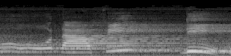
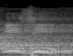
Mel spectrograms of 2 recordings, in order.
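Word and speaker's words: في دين: Fi di Nah itu Dal dinya itu Dal bukan Fizi tapi Fi di ya Bu ya karena Dal ya Bu ya fiillahi afwaja 1 2 3 waritanadahiwaj jadi enggak ada kata-kata lagi kedengaran Fizi tapi fidi ya Bu ya karena itu huruf Dal ya Bu ya nah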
